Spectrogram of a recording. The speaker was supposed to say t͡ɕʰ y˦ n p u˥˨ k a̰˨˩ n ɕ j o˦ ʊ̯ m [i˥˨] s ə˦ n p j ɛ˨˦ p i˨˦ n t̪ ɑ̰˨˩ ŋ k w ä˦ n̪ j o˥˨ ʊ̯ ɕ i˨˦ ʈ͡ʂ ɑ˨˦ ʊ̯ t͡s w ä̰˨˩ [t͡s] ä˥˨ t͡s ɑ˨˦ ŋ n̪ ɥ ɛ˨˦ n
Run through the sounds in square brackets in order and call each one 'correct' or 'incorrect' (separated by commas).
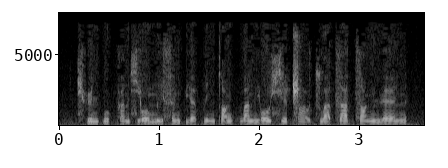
incorrect, correct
